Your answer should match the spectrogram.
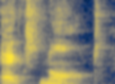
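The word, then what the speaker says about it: x₀: so we're going to call that X sub zero or we pronounce that X naught so X naught is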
